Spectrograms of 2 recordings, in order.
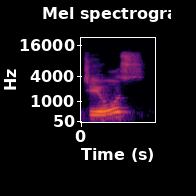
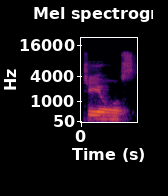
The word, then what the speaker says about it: chaos: हम इसको क्या बोलते हैं? chaos. It's not chaos, it's chaos.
